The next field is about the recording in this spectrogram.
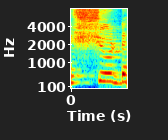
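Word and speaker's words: should: हमारे पास वो है शुड हैव एस ह ओ यू एल दी और इसको शुद्ध पढ़ते हैं एल जो है वो पढ़ते वक्त साइलेंट रहता है और इसको शूट पढ़ते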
